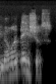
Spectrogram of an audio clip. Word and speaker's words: melanatious: have more melanin you must be melanatious which rhymes with spacious and gracious and efficacious it's a very positive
